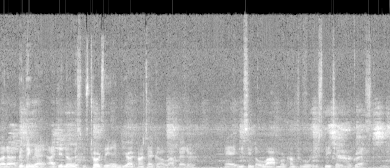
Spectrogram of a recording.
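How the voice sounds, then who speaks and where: With an American accent, a man talks at a very fast pace and fairly even intonation. Room echo and noticeable background noise can be heard. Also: medium pitch for a man. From Florida. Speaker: student. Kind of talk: peer review monologue. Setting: at work. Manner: filler-heavy, um and uh.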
